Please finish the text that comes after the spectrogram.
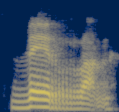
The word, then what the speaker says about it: verran: So V sound is quite soft, but because there's an R kind of following it, verran, verran.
